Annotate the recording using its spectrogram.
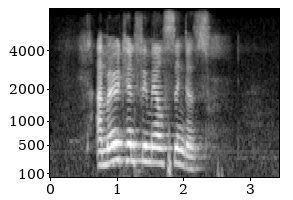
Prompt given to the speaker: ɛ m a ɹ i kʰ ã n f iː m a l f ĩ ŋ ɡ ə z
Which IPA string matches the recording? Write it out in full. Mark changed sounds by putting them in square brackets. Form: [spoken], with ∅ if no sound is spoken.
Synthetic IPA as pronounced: [a] m [ɛ] ɹ i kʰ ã n f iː m [e] l [s] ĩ ŋ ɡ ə z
